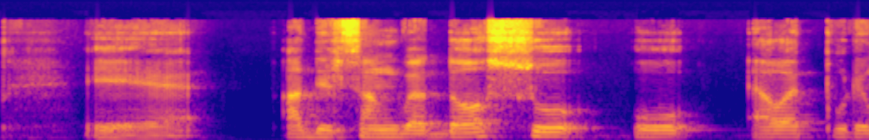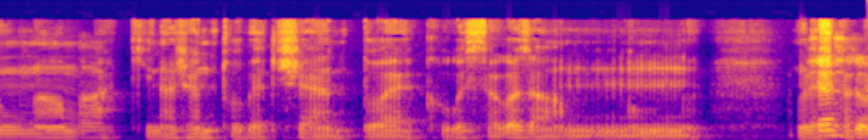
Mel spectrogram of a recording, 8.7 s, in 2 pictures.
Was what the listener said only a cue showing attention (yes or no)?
no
